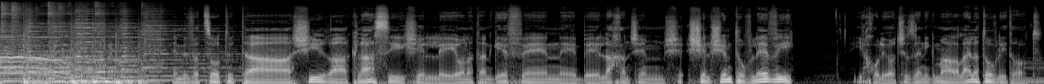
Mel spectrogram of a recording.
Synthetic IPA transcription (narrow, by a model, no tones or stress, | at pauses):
hemːevat͡so̞te̞taʃiʁaklasiʃeljo̞natanɡe̞fenbelaχanʃemʃelʃe̞mto̞vle̞vi | ja̰χo̞̰lḭjo̞tʃezeniɡmaʁlajlato̞vleitʁa̰o̰t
